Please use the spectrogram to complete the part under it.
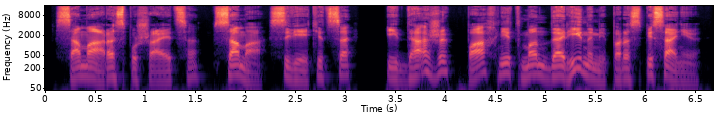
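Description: A man playing a proud, easily flustered father who brags and shouts orders, in a read-aloud story. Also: fairly low pitch, dry recording, studio quality. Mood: boastful. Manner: boastful, then shouting orders. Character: flustered proud middle-aged dad.

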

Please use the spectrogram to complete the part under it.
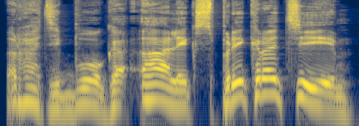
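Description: A man's voice: medium pitch, very animated, unhurried, no room sound, clean studio sound. A man reading an audiobook, voicing an angry, sarcastic young woman. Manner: sarcastic, snapping, voice breaking when shouting. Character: bitter, angry young woman, sharp-tongued.

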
